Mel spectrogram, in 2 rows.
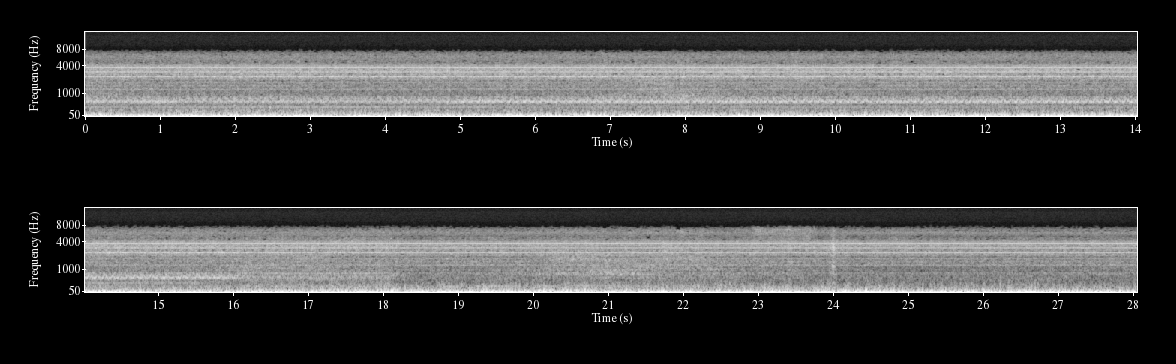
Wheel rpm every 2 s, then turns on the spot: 0, 0, 0, 0, 0, 0, 0, 0, 0, 0, 0, 0, 0, 0.
none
